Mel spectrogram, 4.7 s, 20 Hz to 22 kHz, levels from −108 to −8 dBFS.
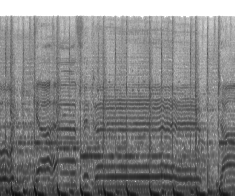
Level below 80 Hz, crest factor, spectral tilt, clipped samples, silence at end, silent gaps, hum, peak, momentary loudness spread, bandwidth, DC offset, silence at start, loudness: -24 dBFS; 12 dB; -5.5 dB/octave; under 0.1%; 0 s; none; none; -10 dBFS; 3 LU; 15.5 kHz; under 0.1%; 0 s; -23 LUFS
